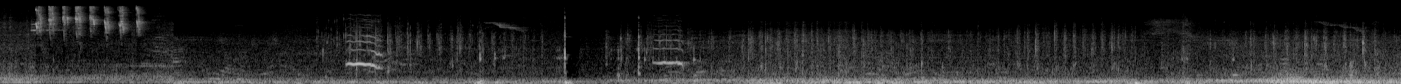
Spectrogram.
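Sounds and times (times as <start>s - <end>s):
baby monkey squeaky calls: 0.3s - 1.6s, 3.4s - 3.9s, 6.5s - 6.9s.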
